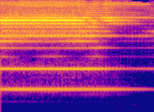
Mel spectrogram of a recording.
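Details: Microwave oven, described as becoming noisy with age and constant use: steady high-pitched whine holding one pitch while running, then fading off; loud whining noise, cause suspected, not confirmed.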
